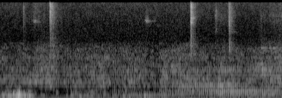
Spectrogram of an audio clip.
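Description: Metal pliers click and snip sharply a few times.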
